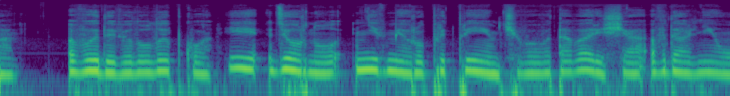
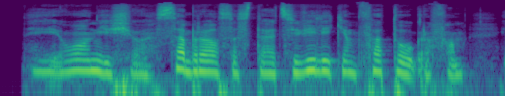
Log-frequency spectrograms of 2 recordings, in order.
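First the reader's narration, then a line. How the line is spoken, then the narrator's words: Mocking snort. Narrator (Russian): издевательски хмыкнул Вадик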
